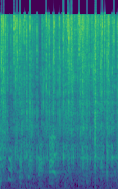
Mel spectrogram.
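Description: Plastic film wrapper of a cookie package being peeled open, with dense, irregular crinkling and crackling.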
